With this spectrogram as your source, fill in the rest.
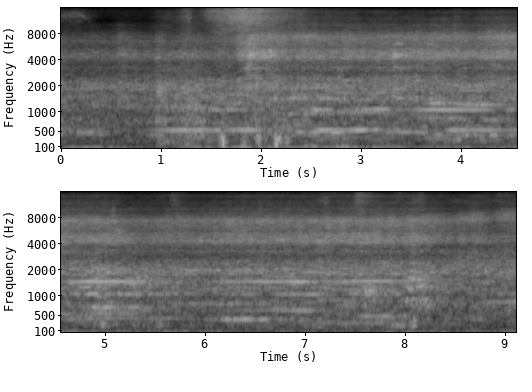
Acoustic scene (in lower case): cafe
